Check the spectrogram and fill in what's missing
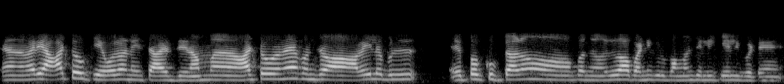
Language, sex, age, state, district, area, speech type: Tamil, female, 18-30, Tamil Nadu, Sivaganga, rural, conversation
